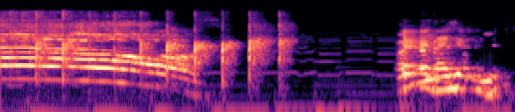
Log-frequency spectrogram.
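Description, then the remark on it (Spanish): Brief applause welcoming a guest on a show: a loud, drawn-out cheering voice that falls in pitch, a handful of sharp claps, then a second short burst of voiced cheering. “¡Aplausos!”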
